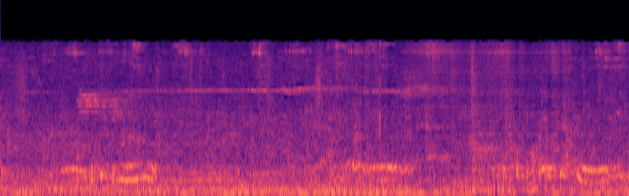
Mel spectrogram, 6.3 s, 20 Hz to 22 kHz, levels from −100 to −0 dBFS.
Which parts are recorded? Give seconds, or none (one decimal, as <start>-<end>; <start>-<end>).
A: 0.0-4.0; 5.7-6.3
